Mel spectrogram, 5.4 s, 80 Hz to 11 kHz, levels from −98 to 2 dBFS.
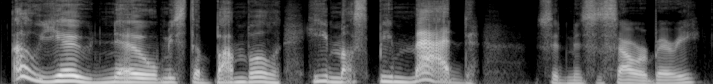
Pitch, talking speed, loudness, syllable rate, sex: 160 Hz, 135 wpm, -20 LUFS, 3.5 syllables/s, male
